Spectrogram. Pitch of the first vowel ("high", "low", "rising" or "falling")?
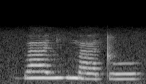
high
